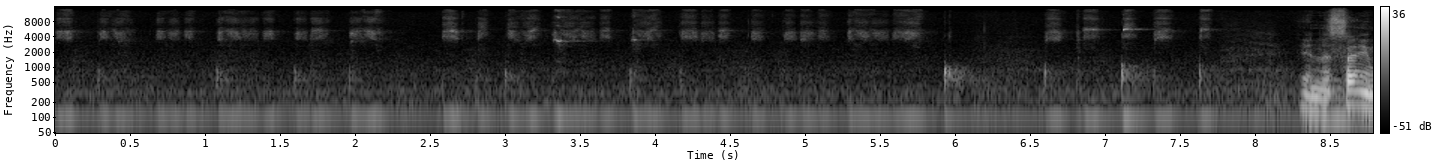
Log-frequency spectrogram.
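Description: A marker squeaks and scratches across a whiteboard.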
